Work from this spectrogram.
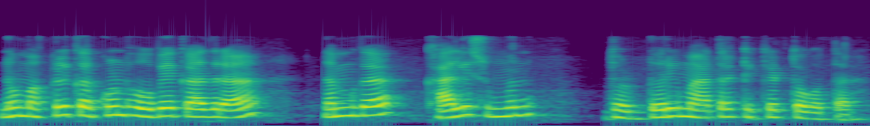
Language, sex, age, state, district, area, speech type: Kannada, female, 45-60, Karnataka, Bidar, urban, spontaneous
